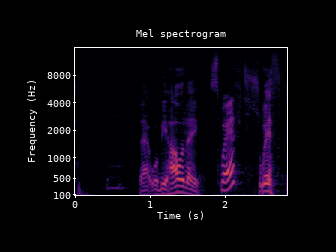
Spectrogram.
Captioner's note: buzzer dings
